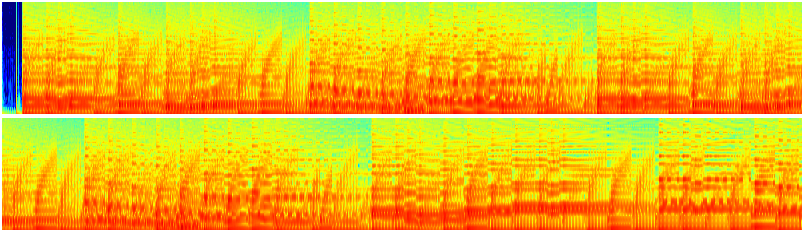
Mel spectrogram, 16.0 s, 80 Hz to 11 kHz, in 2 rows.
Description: Game tune, sid CSG8580R5

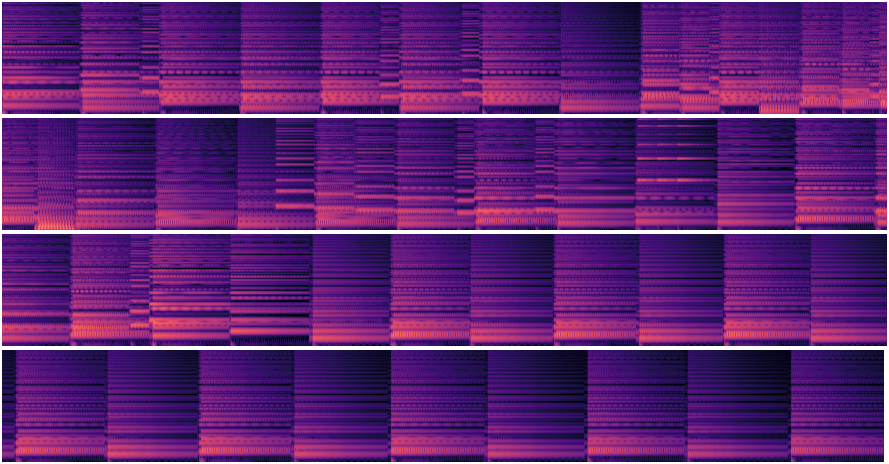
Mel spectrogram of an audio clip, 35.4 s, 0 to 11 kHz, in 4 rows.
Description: Almost the Toreador Song, CSG8580R5

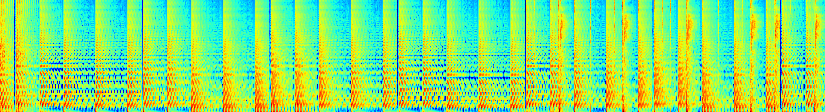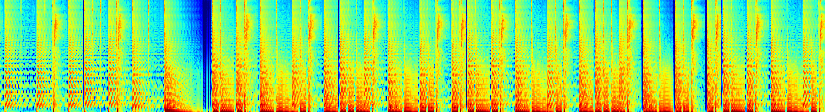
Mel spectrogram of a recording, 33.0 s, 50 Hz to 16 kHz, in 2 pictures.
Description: sid, CSG8580R5; Flexxible note

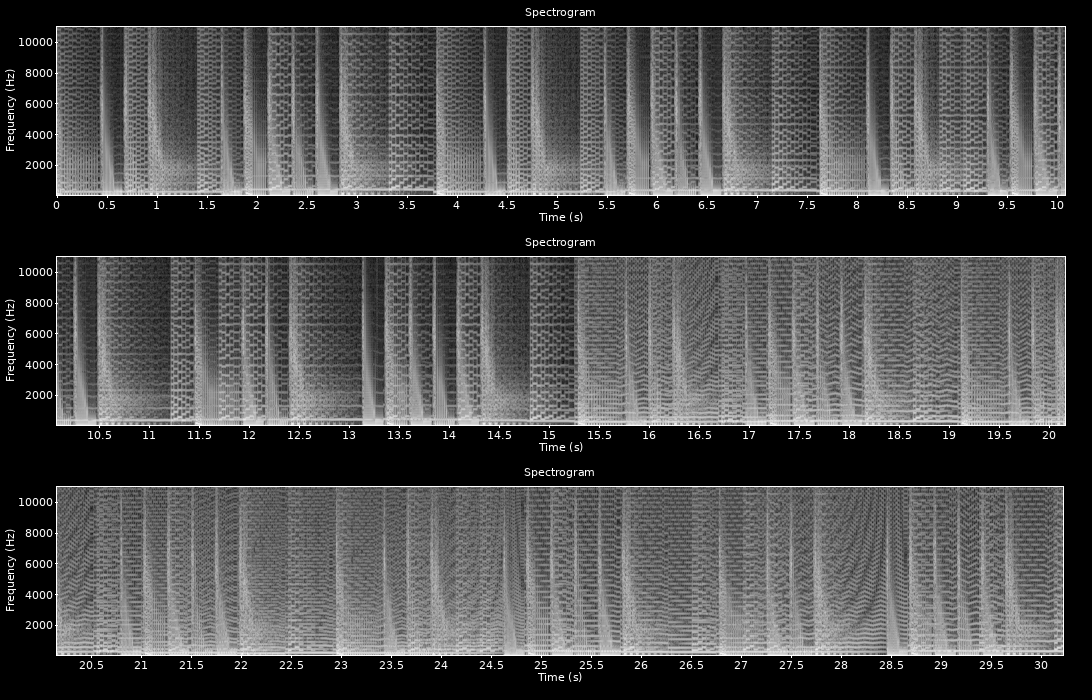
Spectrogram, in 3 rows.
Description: sid, CSG 8580R5; hvsc

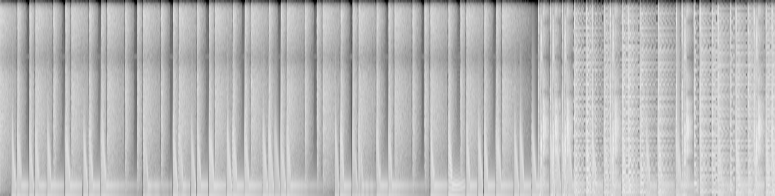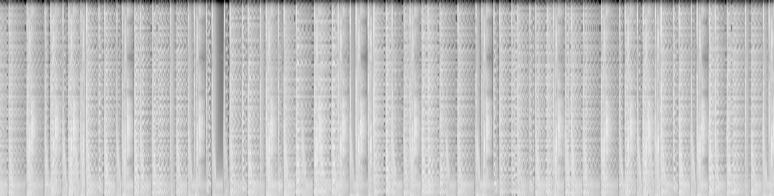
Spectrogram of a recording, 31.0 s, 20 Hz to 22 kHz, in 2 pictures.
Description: Funky Feature, CSG8580; CSG8580R5

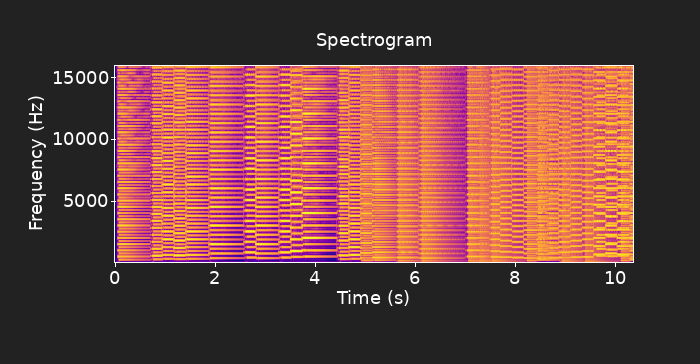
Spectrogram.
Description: Ragtime sid CSG8580R5

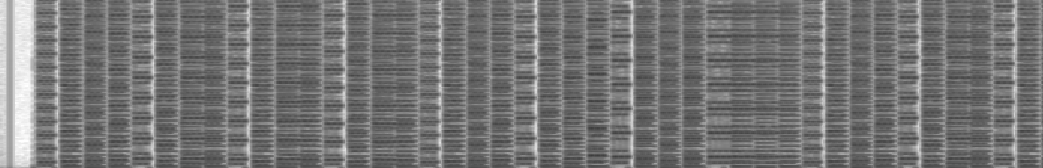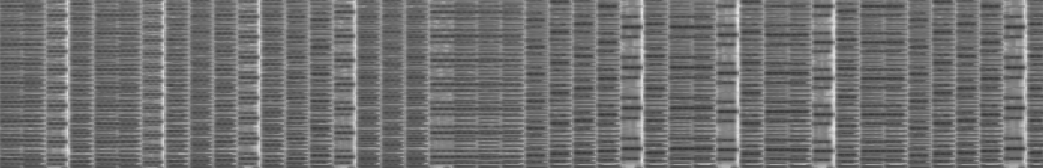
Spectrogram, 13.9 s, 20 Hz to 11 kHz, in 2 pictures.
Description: Manic Miner 64DX, CSG8580R5

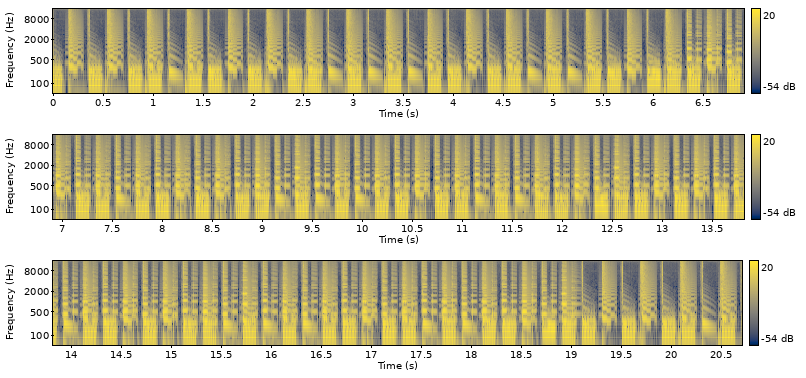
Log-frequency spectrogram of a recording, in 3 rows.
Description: Loading Music, MOS6581R4; hvsc

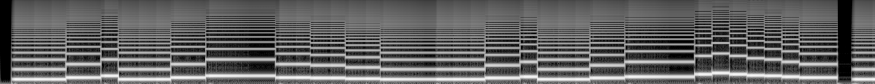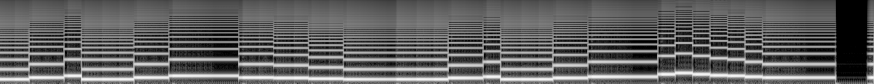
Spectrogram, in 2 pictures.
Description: La Cucaracha, CSG8580R5; Music Shop

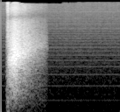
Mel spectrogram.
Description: SFX; Narco Police; hvsc

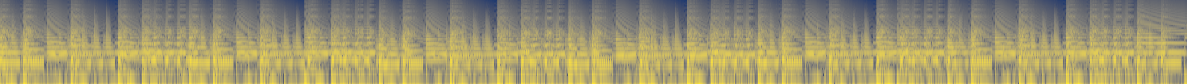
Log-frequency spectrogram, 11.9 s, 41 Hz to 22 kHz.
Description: Little Song, sid MOS6581R4

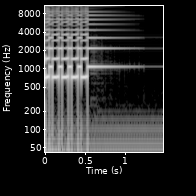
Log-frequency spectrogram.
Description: Moon Hop, sid, MOS6581R3

